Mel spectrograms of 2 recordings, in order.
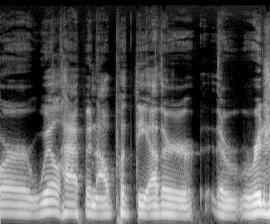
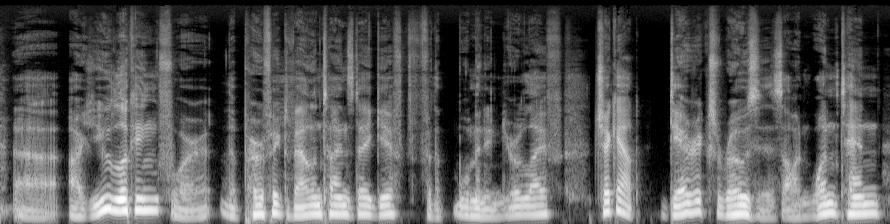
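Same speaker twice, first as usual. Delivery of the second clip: slow, smooth radio ad read. Shown as a demonstration. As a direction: sell it like a late-night radio spot. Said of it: "late night radio spots".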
